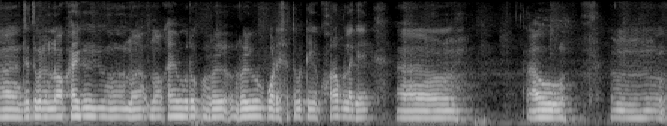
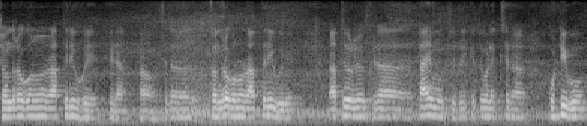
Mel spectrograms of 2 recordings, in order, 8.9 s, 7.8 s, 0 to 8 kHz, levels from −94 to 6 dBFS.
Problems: none marked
